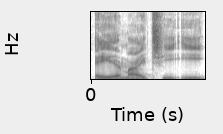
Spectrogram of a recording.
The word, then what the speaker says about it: Amite: do you pronounce Amite Amit County and Mississippi like the locals is it Amite or AIT it's pronounced Amit County all right thank you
